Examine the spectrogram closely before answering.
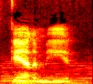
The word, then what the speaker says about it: Ganymede: Thea is Thea, Phobos is Phobos, Deimos is Deimos, Metis is Metis, Amaltheia is Amalthea, Thebe is Thebe, Ganymede is Ganymede, Elara is Elara, Eupori or Euporia is Eupori, Calicor is Calicari, Iapetus is Iapetus, and I'm not doing the moons of Neptune.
